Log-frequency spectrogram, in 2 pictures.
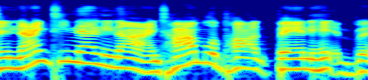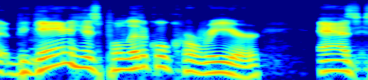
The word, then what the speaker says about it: Lopach: In 1999, I think it's probably Tom Lopack. That is how you pronounce his name, l o p a c h. It says, "In 1999, Tom Lopack began his political career as executive director of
